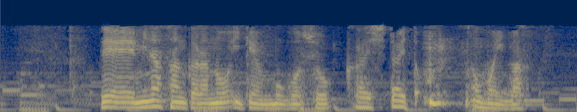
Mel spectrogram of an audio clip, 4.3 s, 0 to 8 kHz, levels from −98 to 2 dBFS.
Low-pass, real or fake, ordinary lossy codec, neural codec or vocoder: 7.2 kHz; real; AAC, 16 kbps; none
